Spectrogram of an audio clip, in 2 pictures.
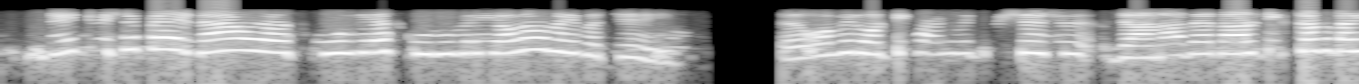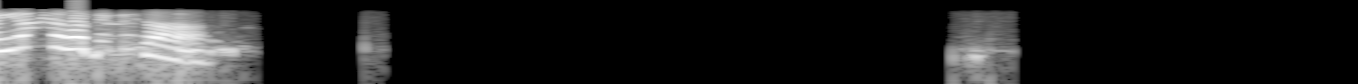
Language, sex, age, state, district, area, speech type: Dogri, female, 45-60, Jammu and Kashmir, Samba, rural, conversation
